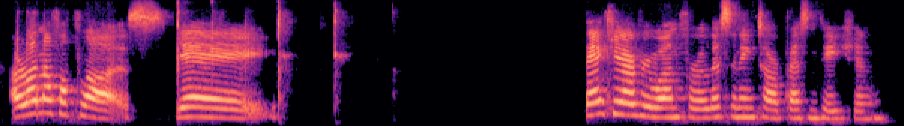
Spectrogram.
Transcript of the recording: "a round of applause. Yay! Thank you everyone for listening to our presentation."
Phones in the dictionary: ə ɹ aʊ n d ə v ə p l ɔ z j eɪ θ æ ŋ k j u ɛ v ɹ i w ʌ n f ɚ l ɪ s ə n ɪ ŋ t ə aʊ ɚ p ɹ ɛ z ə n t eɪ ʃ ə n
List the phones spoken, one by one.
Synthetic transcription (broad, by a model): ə ɹ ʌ n ə f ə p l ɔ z j eɪ θ æ ŋ k j u ɛ v ɹ i w ʌ n f ɚ l ɪ s ə n ɪ ŋ t ə aʊ ɚ p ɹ ɛ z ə n t eɪ ʃ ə n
